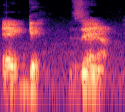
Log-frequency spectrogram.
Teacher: there are very few instances in which x is voiced like egg zam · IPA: /gz/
